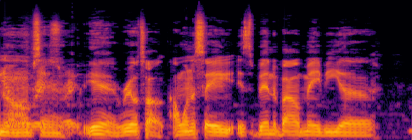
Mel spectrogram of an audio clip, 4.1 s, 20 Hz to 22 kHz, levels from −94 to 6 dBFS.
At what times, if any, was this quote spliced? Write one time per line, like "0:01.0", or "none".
0:01.6

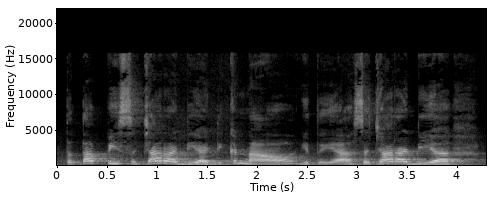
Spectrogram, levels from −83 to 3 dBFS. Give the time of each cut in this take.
none

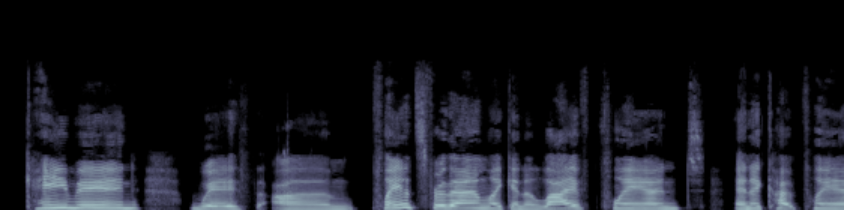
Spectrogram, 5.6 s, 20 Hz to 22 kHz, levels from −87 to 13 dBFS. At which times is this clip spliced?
0:04.7

